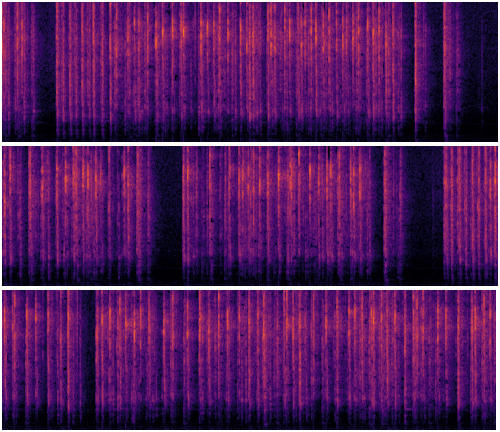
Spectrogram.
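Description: Fast fingertip typing on a backlit mechanical keyboard with plastic keycaps and blue clicky switches. The sound is a dense stream of bright, sharp clicks that die away instantly, with almost no low end. The typing breaks off in a few brief pauses before resuming.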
